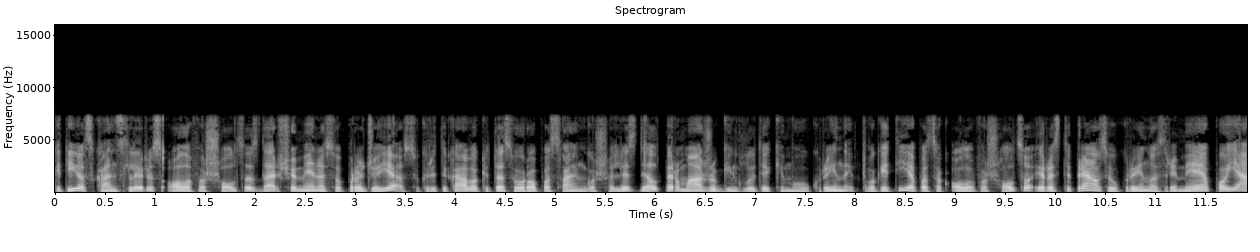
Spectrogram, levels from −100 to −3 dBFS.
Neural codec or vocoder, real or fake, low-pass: none; real; 7.2 kHz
